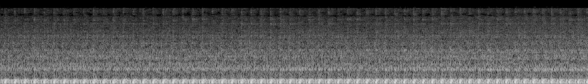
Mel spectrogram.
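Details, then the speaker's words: Year-old Toro zero-turn mower that came in as a no-start, running after more gas was added, old spark plugs still in: rough, uneven running with irregular backfiring and popping, possibly still skipping. Cause not yet found. "we're going to fire it up you'll hear it back firing and popping"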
